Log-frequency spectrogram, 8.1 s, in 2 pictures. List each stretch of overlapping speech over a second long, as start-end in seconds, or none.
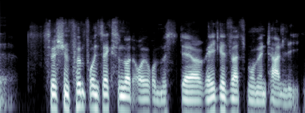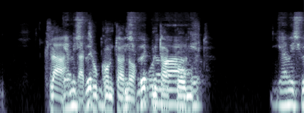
4.9-6.8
